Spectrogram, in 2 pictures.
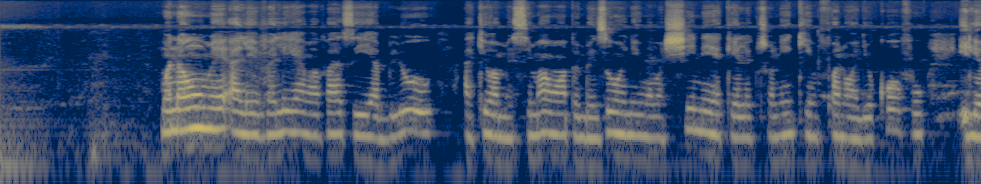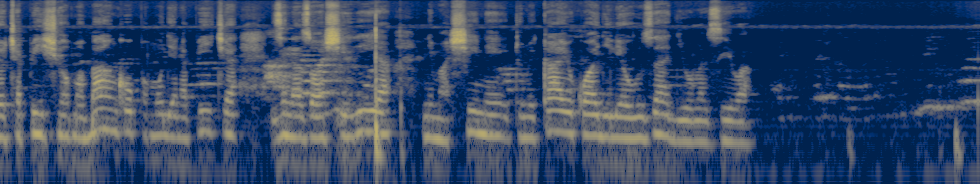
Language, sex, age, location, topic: Swahili, female, 25-35, Dar es Salaam, finance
